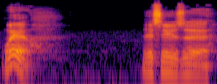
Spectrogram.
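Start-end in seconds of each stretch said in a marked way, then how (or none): 0.0-0.5 surprised. Acted. Sees her stuck in dryer.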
